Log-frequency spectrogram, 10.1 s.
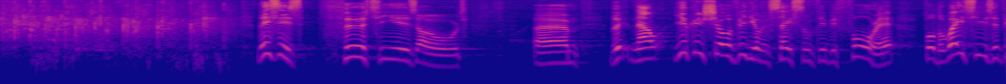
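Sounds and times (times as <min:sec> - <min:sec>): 
people applauding: 0:00.0 - 0:02.4
speech: 0:02.6 - 0:10.0.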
